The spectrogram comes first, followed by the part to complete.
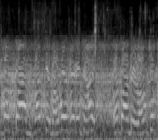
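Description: Vietnamese football match commentary: a commentator's voice running on over steady low background noise from the broadcast.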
